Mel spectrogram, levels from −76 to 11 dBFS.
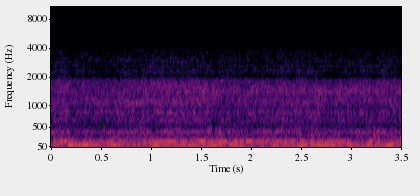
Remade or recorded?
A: remade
